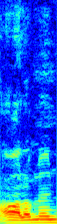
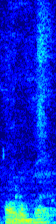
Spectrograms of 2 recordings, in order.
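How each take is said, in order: First: The name is said with three syllables. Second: The name is said with two syllables. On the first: The speaker calls it wrong. "maybe that's just people mispronouncing it" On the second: The speaker calls it right. "it is spelled Ottman"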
